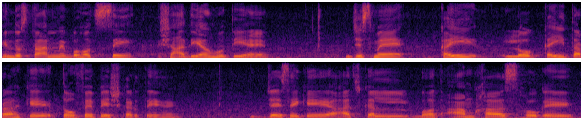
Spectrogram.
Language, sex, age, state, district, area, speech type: Urdu, male, 18-30, Telangana, Hyderabad, urban, spontaneous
